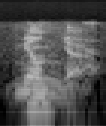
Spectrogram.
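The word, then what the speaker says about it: Mjölnir: Mjolnir. Oh, that's the Danish way to say it, because all the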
